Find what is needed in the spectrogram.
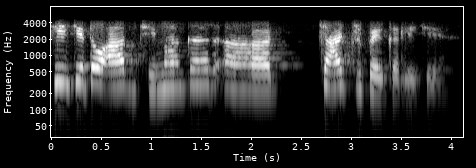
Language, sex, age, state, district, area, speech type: Hindi, female, 18-30, Madhya Pradesh, Bhopal, urban, conversation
